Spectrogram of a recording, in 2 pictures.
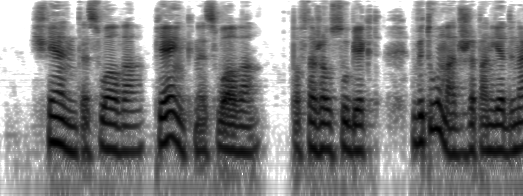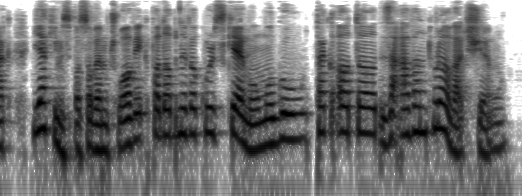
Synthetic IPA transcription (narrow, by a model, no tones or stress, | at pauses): ɕfʲjɛnt̪ɛswɔvapʲjɛŋknɛ̰swɔ̰va | pɔft̪aʐawsubʲjɛkt̪vɘt̪wumad͡ʐʐɛpanjɛd̪nakjakʲimspɔsɔbɛmt͡ʂwɔvʲjɛkpɔd̪ɔbnɘvɔkulskʲɛmumuɡwt̪akɔt̪ɔza̰ʔavant̪uɾɔva̰t͡ɕɕɛ̰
